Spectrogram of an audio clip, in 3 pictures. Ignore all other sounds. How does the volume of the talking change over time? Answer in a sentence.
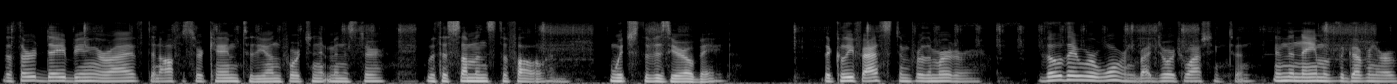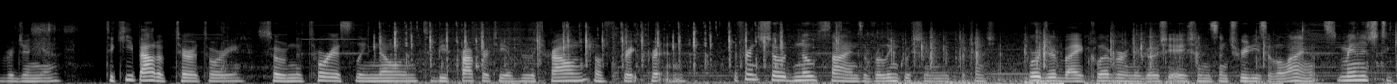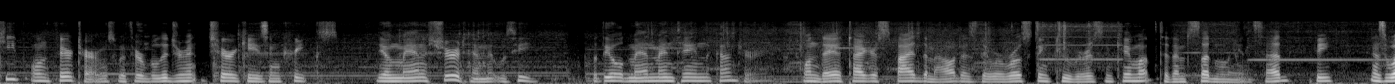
The volume of the talking stays about the same.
